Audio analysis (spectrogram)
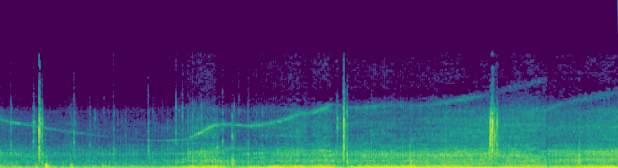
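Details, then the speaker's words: Lancia Delta HPE driving over speed bumps and rough road. Irregular heavy clunks over steady road rumble, getting worse; exhaust was first suspected. Suspension is under a year old. "yeah something sounds very broken and I think it's getting worse by a minute which is not good at all"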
